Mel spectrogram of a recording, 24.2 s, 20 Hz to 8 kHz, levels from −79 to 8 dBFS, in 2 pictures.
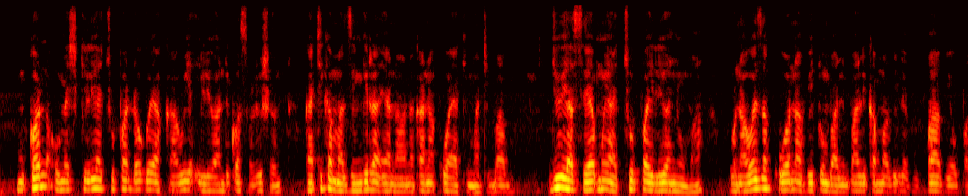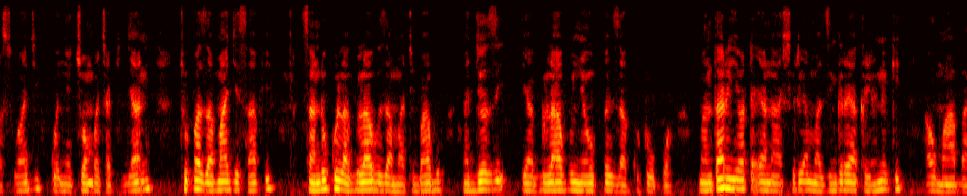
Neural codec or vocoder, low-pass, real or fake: vocoder, 22.05 kHz, 80 mel bands, WaveNeXt; 7.2 kHz; fake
